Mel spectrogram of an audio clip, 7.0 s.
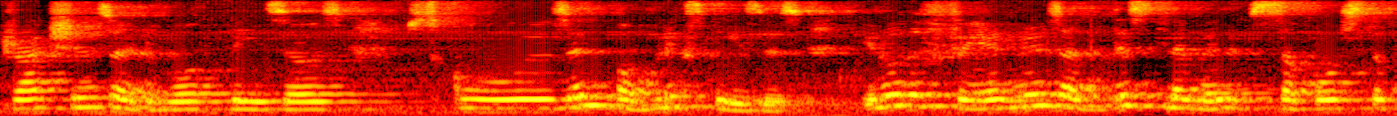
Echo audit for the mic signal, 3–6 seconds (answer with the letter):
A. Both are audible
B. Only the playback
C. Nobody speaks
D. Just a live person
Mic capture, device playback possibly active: D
